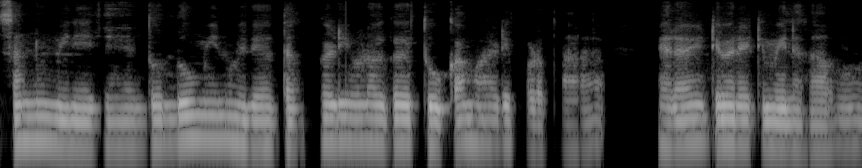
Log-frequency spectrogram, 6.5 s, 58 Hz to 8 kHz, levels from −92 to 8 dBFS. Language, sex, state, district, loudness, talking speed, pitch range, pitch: Kannada, male, Karnataka, Dharwad, -34 LUFS, 140 wpm, 115-125 Hz, 120 Hz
